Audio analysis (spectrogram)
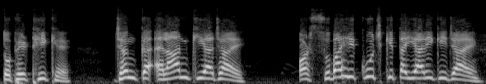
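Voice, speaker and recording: A woman's voice: high voice, big pitch swings, moderate pace, dry recording, studio quality. An actress playing a proud, determined warrior queen in a radio drama, with a regal, resolute delivery. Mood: resolute, commanding. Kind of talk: Hindi radio drama acting. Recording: noisy radio drama with battle ambience.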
